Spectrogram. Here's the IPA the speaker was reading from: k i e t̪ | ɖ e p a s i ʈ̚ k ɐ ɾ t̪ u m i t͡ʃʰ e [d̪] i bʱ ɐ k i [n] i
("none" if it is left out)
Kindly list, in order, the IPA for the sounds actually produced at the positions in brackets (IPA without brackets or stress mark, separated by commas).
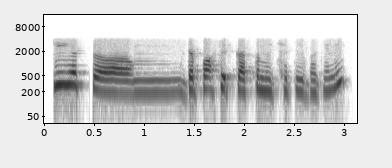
t̪, n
